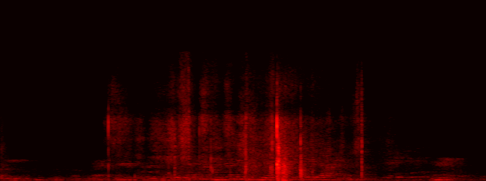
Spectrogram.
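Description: A paper page is turned over.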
